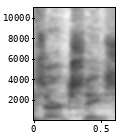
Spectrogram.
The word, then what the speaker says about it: Xerxes: How do you pronounce this king's name? Well, you can just call him King X if you want to. But it's called Xerxes, King Xerxes. And his part in the story was that he had a queen.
